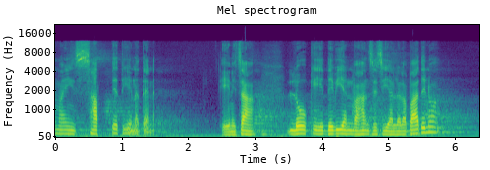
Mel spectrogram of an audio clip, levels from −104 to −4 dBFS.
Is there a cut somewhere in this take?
no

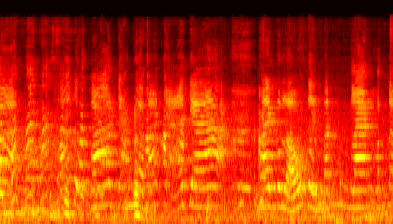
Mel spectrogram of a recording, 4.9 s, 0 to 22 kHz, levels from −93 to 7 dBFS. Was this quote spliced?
no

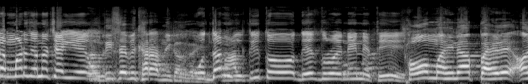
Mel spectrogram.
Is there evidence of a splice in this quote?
yes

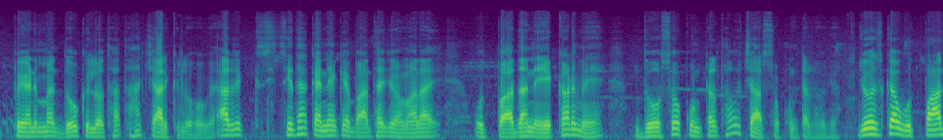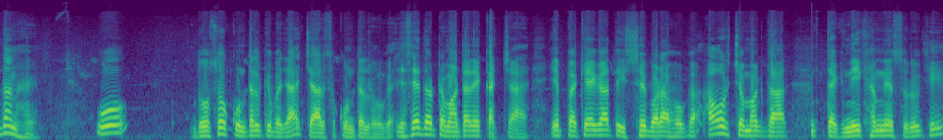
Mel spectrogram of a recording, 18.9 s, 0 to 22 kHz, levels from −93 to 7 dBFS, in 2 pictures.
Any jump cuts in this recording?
yes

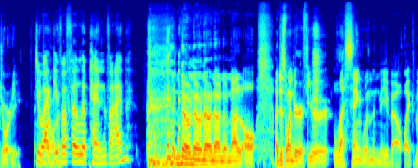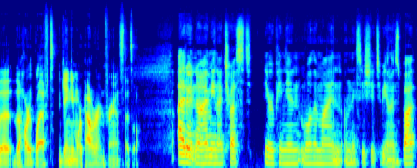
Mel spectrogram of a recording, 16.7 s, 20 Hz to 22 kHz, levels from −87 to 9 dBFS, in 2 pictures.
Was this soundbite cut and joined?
no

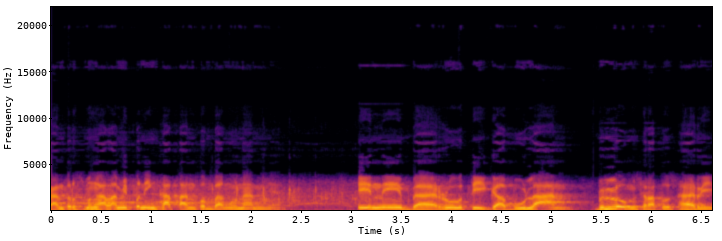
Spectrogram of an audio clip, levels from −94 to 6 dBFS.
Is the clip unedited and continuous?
no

